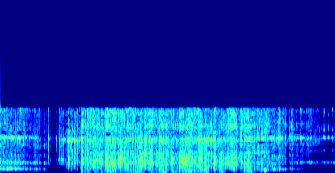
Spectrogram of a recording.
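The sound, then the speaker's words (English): Dice rattle and clatter continuously inside a hard cup, a dense, clattering shake lasting a few seconds, loud and bright with no voices. “It was the only cup I had at my fingertips to roll in, and I'm finding I get better results.”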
